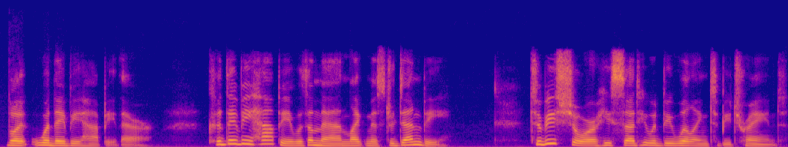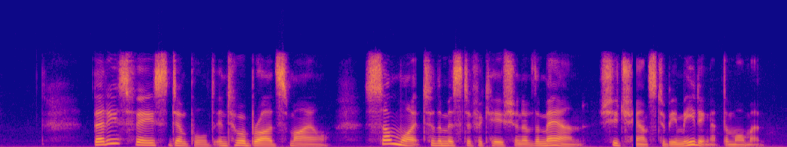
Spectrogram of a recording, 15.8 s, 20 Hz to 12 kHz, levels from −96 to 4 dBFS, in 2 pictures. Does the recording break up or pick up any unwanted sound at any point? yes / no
yes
